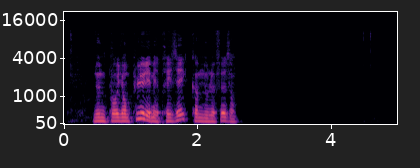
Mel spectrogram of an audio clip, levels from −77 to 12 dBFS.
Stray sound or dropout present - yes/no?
no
